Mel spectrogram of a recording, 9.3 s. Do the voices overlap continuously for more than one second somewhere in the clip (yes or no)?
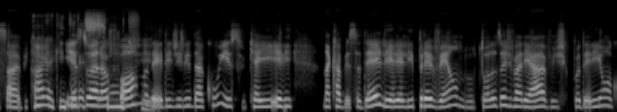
yes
